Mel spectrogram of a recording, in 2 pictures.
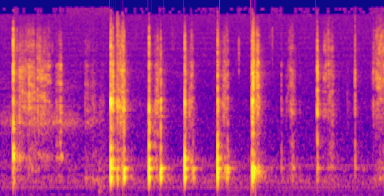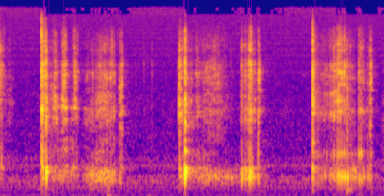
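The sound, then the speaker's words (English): Pumpkin flesh being scraped out, with many quick rasping strokes in an irregular rhythm and occasional light clinks. The sounds come in short bursts of moderate loudness with brief pauses between them. “Okay, I think that's about everything I can scrape out.”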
